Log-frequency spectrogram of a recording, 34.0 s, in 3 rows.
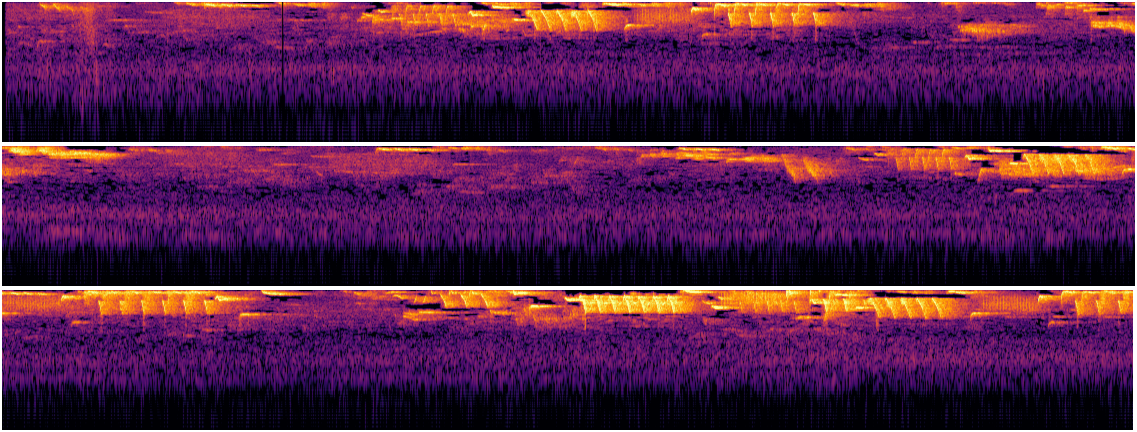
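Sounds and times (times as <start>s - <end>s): faint background noise: 0.0s - 33.9s
birds singing trilled phrases: 0.1s - 13.1s, 13.7s - 33.9s.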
